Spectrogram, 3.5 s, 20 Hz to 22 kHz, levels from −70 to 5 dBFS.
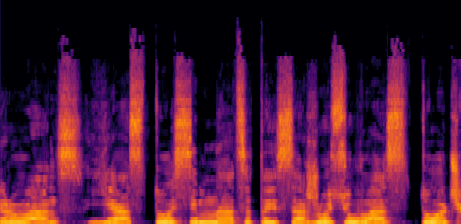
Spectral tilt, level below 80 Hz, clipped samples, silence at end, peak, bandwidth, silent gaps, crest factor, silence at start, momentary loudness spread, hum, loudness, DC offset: -3.5 dB/octave; -34 dBFS; under 0.1%; 0 s; 0 dBFS; 19 kHz; none; 10 dB; 0 s; 3 LU; none; -10 LUFS; under 0.1%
